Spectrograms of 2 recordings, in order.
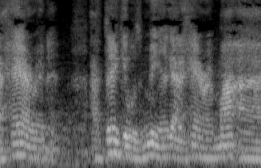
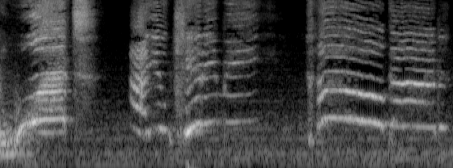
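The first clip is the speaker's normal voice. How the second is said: very high, slow crying shout of disbelief; ecstatic shriek; much slower than usual. Retold or imitated. Dessert offered, shrieks.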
